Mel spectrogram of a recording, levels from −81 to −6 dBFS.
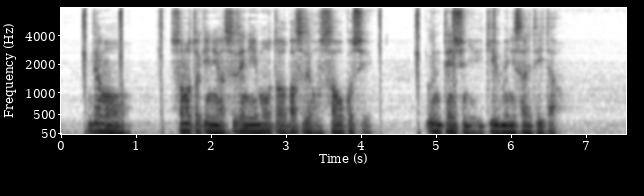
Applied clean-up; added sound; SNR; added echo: none; Fire; 15 dB; reverberation time 0.2 s.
